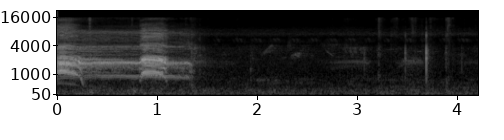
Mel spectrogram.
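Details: Crows fighting for food: two loud, harsh, buzzy caws at the start, the second around one second in, followed by quiet background with faint distant chirps and a brief click.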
